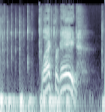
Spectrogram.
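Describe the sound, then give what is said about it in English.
Quick clicking keystrokes on a computer keyboard, a steady run of many taps at the start and a few more at the end, broken in the middle by a short stretch of voice. “Oh, hang on, I got to type this in.”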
